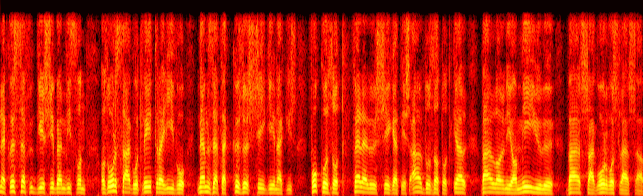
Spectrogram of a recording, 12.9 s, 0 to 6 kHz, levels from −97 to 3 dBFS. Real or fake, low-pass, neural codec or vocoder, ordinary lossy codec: fake; 5.4 kHz; codec, 16 kHz, 2 kbps, FunCodec, trained on Chinese and English, 25 frames a second; none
